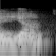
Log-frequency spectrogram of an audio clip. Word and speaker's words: Yang: Um outro breve parêntese que vale a pena salientar é que o G, na pronúncia do mandarim, ele não é pronunciado. Então, quando você fala sobre energia Yang, não é Yang, é Yang. Um outro princípio de relacionamento dessas duas polaridades é a interdependência.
